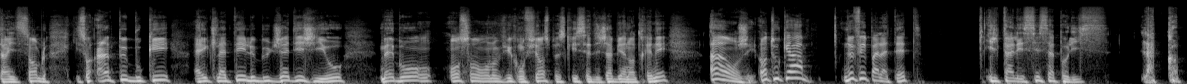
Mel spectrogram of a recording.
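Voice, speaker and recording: A man's voice: on the high side, a bit bright, dry recording. Brief man, mocking radio columnist, bouncy up-and-down delivery, dry close studio mic. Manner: teasing, mocking. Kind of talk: satirical radio editorial. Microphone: studio microphone.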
